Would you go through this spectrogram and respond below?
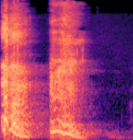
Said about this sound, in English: I guess God, let me just do one big cough and get it all out of the way.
